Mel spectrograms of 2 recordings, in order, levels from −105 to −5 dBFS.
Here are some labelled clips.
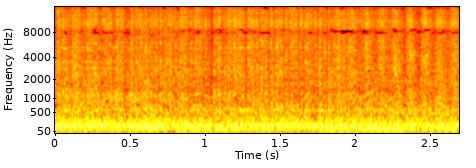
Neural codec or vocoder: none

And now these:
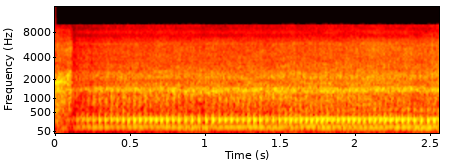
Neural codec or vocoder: autoencoder, DAC-VAE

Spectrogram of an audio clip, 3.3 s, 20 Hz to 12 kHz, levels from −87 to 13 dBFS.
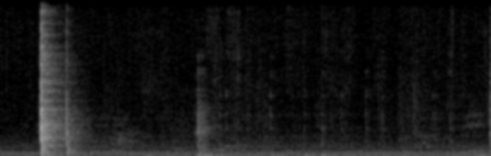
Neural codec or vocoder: none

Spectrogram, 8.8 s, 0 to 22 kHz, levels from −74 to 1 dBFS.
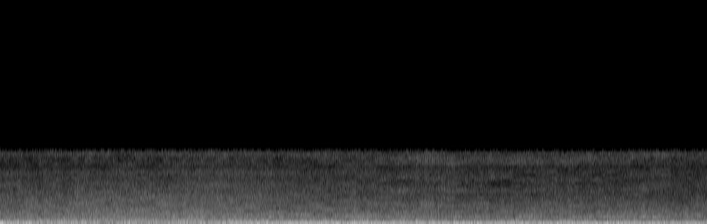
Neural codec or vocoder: codec, SNAC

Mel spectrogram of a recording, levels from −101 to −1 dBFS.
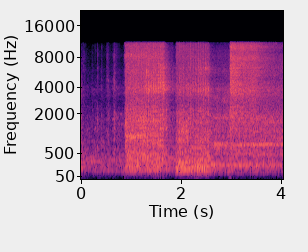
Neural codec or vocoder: vocoder, Vocos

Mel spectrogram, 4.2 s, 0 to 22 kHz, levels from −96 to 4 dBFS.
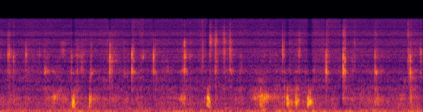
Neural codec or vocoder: codec, SNAC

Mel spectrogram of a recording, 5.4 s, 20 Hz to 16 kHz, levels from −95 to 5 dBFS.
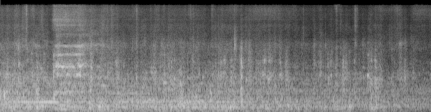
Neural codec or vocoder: autoencoder, DAC-VAE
